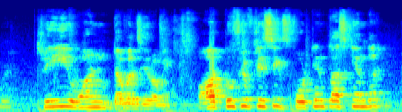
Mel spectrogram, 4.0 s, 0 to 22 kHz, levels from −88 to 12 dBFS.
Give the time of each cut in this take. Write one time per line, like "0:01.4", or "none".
none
